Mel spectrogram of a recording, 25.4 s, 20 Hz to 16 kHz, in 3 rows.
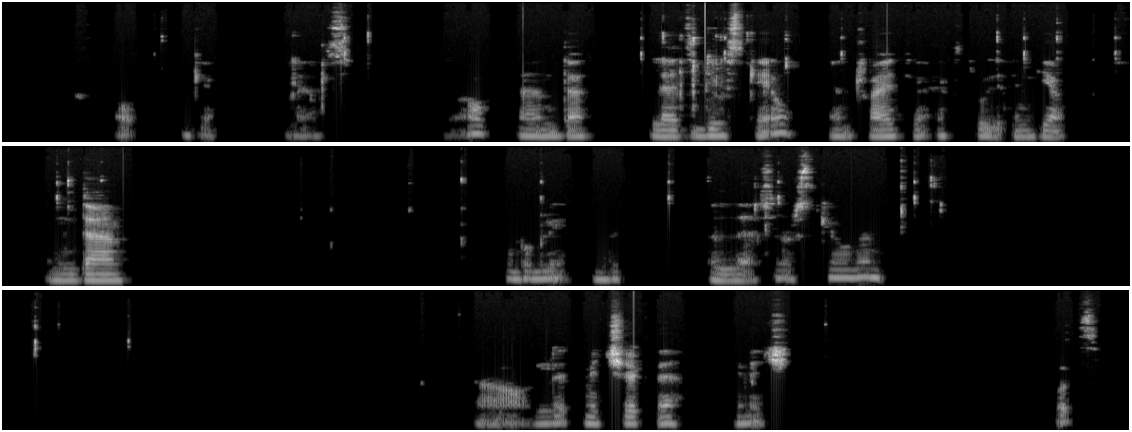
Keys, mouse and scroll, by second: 1.9-2.6 typing, 2.5 alt+click, 4.7 alt+click, 5.0 3, 5.4 alt+click, 6.2 shift+click, 7.6 alt+click, 8.0 alt+scroll down 1, 8.3 alt+click, 8.6 alt+right click, 8.8 alt+click, 9.0 alt+right click, 9.6 typing, 11.5-12.2 typing, 13.4 alt+click, 14.2 alt+click, 15.2 alt+click, 15.7 shift+click, 17.1 alt+click, 18.9 alt+right click, 19.1 alt+click, 19.7 alt+right click, 24.3 ctrl+1, 24.8 right click.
